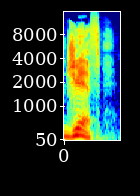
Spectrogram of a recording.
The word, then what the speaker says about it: GIF: It's a soft G. Wow. Pronounced GIF.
